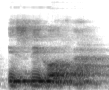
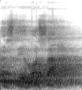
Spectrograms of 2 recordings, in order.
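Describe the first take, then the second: First: The consonant before the last vowel is a th. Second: The consonant before the last vowel is a plain s. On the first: The speaker calls it right. "tapi istighotsah. Ta-nya pakai ta. Titik tiga" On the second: The speaker calls it wrong. "Jadi bukan istighosah"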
